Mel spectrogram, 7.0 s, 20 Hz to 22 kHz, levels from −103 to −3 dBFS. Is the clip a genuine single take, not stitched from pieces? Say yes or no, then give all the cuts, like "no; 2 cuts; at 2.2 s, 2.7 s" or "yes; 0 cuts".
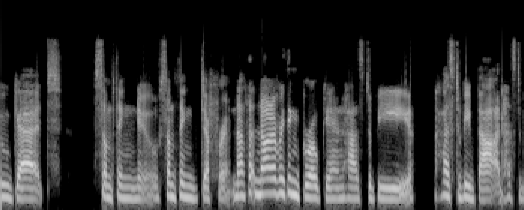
no; 2 cuts; at 3.1 s, 5.7 s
